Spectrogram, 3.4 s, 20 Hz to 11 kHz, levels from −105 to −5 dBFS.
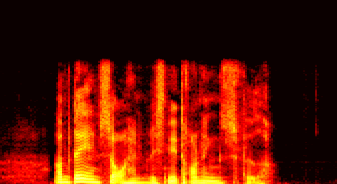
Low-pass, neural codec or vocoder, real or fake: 7.2 kHz; codec, 16 kHz, 4 kbps, FreqCodec, larger model; fake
